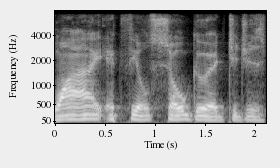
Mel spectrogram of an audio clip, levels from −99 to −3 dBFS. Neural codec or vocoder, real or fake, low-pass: none; real; 7.2 kHz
